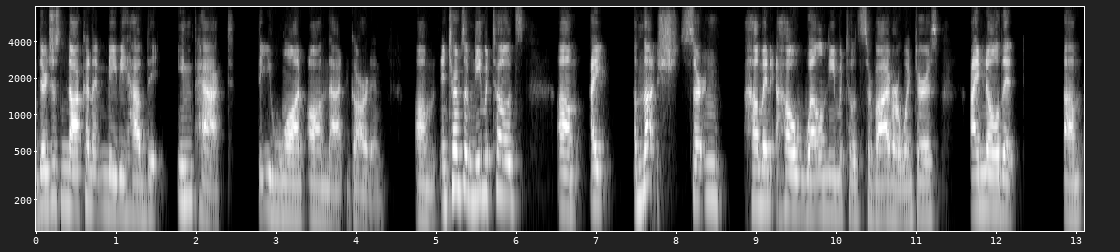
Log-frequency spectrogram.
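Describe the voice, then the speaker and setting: Man, entomologist fielding questions on a call; higher voice, muffled lo-fi audio, stop-start delivery. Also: moderate pace. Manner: hesitant, many restarts and fillers. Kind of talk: casual Q&A after a talk. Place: home room, video call.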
